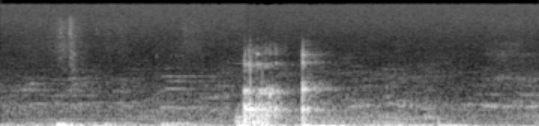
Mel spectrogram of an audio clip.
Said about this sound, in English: Was that a belch?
